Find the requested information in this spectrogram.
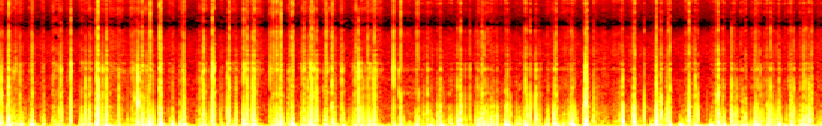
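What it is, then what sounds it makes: Plastic dental teeth model. A fingertip taps and scratches the white plastic teeth of a closed, solid, clear acrylic dental model. A dense, steady stream of quick, dull taps mixes with soft scratching. The sound sits mostly in the low range, with almost no brightness and no ring after each contact.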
